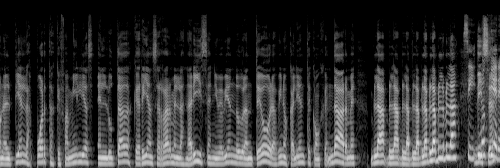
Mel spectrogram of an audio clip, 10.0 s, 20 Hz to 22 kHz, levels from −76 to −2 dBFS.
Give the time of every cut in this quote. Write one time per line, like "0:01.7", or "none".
0:08.0

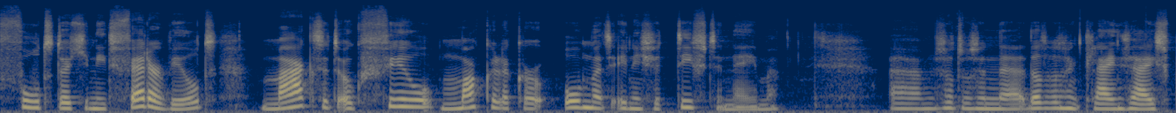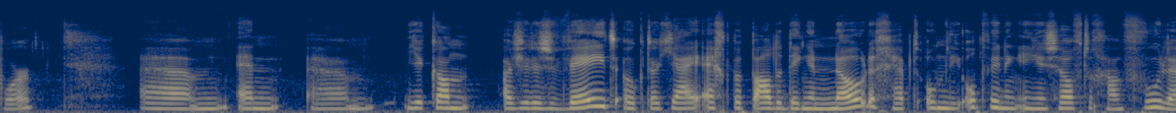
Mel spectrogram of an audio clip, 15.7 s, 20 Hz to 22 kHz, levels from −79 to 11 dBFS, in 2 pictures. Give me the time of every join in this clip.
0:09.4
0:11.2

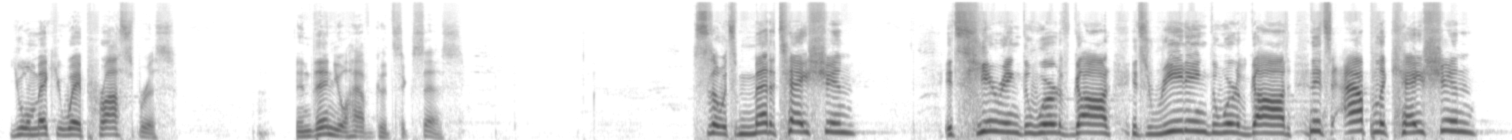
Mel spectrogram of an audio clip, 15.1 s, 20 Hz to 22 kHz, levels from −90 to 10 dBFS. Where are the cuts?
0:13.1

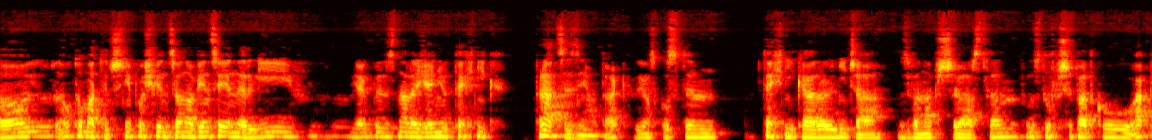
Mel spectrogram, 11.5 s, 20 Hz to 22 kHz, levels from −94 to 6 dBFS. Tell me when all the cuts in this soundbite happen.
none

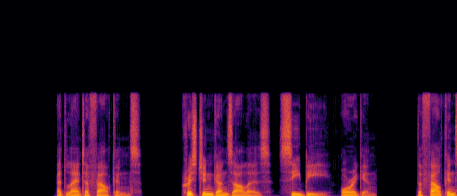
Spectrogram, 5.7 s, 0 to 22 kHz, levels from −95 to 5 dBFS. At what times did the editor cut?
none

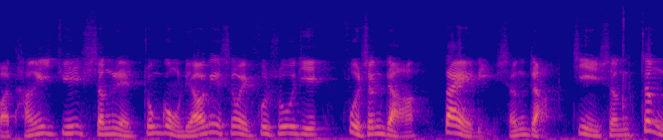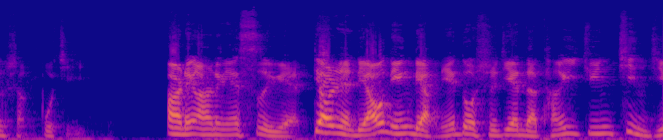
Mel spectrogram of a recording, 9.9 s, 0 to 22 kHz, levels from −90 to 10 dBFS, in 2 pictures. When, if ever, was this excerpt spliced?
none

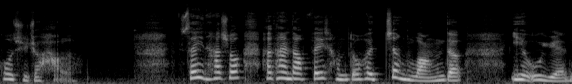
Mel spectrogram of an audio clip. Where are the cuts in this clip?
0:01.7

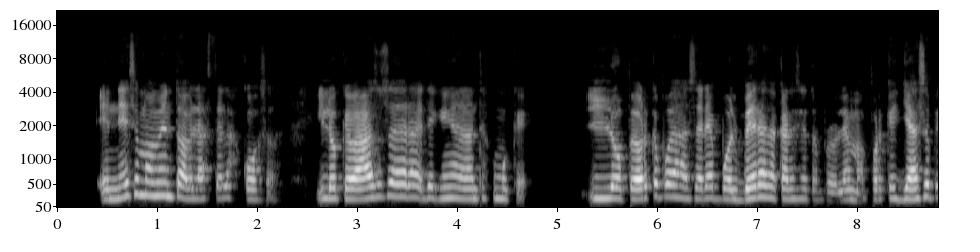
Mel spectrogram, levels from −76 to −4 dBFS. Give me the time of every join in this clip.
none

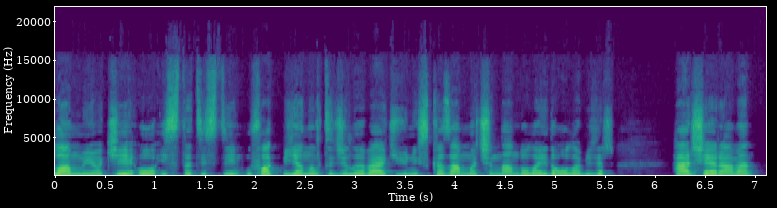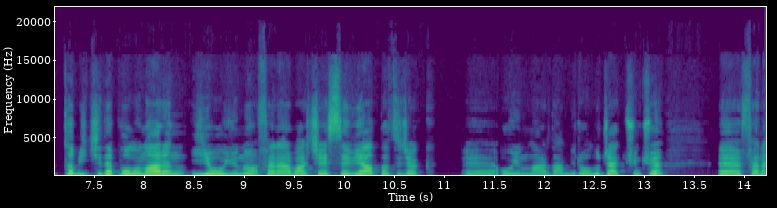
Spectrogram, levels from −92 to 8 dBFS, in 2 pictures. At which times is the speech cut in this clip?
none

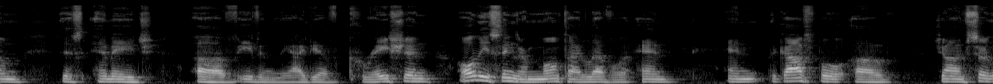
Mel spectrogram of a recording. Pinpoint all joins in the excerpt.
none

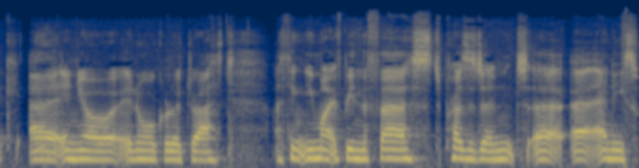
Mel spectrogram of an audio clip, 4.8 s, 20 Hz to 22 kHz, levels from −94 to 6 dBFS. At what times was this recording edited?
0:01.6

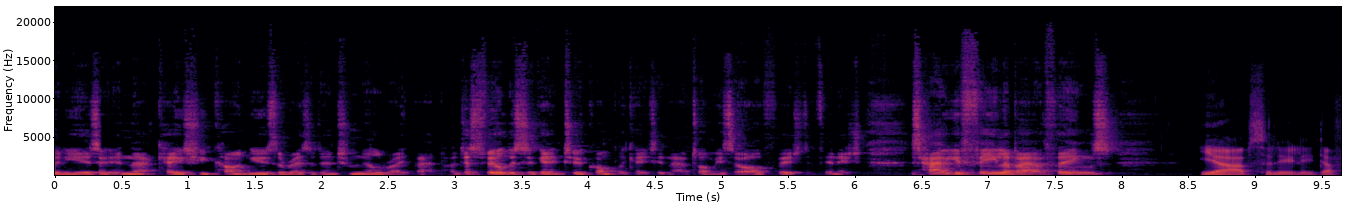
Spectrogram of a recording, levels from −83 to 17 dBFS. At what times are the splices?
0:06.4

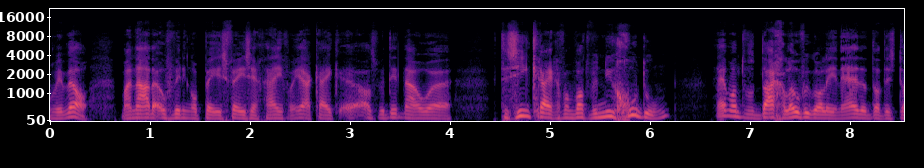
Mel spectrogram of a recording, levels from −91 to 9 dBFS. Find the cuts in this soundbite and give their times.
none

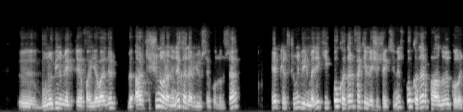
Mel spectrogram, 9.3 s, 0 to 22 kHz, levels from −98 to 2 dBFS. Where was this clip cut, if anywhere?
none

